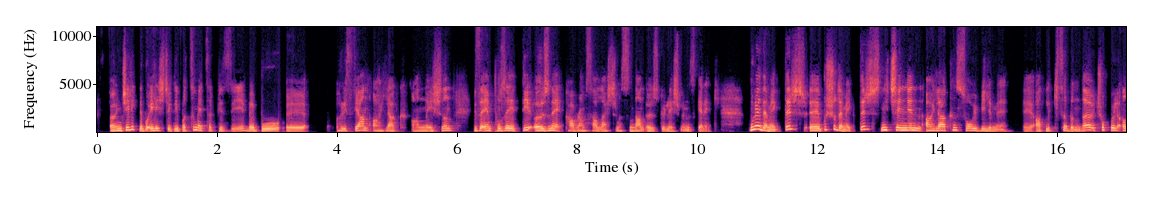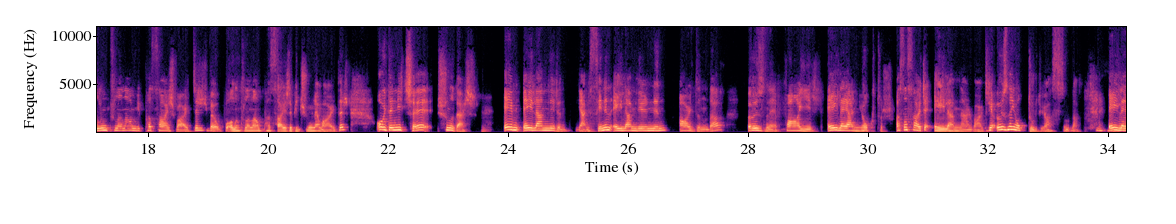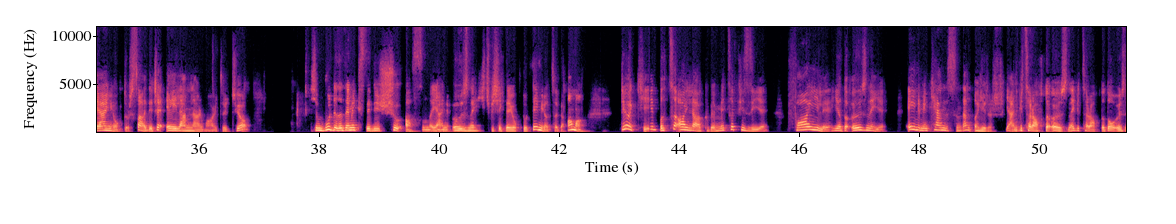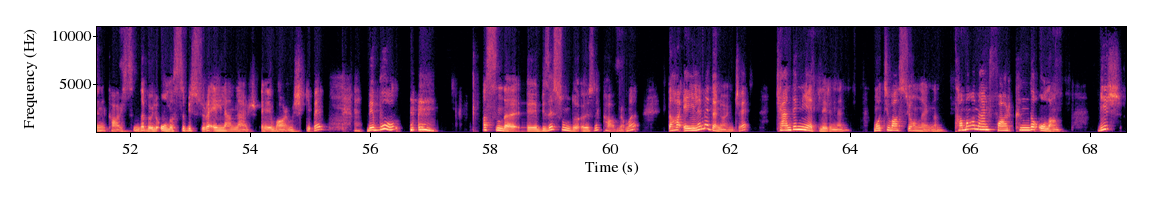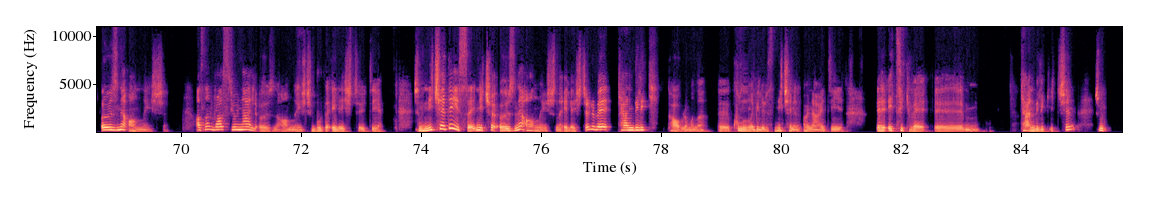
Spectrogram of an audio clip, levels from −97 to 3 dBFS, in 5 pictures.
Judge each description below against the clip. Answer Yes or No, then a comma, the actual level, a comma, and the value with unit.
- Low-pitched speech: No, high, 200 Hz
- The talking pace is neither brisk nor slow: Yes, average, 115 wpm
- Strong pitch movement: Yes, wide, 6.6 semitones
